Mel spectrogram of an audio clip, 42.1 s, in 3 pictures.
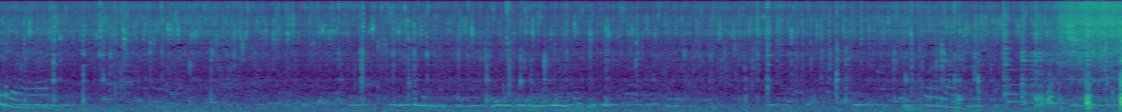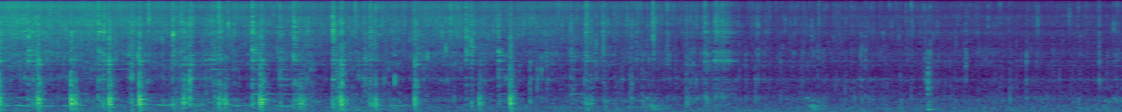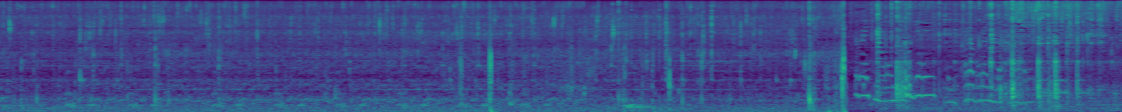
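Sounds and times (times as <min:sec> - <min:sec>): eggs sizzling in hot oil: 0:00.0 - 0:42.0
metal spatula scraping pot: 0:09.4 - 0:23.4, 0:38.8 - 0:42.0.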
